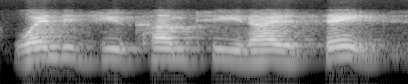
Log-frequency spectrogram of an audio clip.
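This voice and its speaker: A man hosting an interview, talking haltingly with many fillers and repeated words. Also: on the high side, steady tone. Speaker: interview host. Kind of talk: casual interview. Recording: echoey, tinny phone-like line.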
